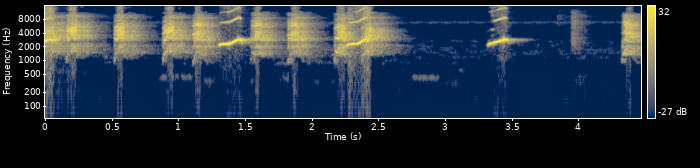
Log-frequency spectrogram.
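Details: Sooty-headed bulbul singing to bait rivals into responding; harsh chattering notes interspersed with clear, rising whistled slurs, three of them standing out, then scattered single notes after a pause.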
